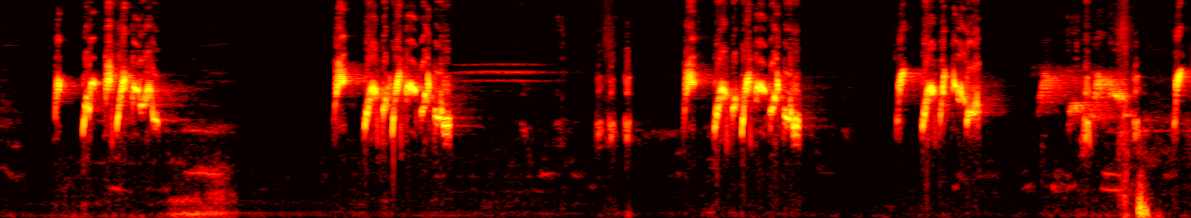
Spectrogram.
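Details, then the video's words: Red-whiskered bulbul singing in the morning, short, rich, bubbling phrases of whistled notes about a second long, repeated every couple of seconds, with a faint low thump between; used to train and prompt bulbuls to sing. "luyện chào mào hót buổi sáng"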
